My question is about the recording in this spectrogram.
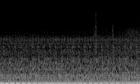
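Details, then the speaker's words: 2007 Toyota Avensis 2.0 petrol automatic, 226,000 km, after replacing the timing-side engine mount: revs settling down to an even low hum with practically no vibration, no shudder or knocking; normal idle. "вот обороты понижаются вибрации практически"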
